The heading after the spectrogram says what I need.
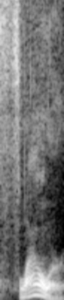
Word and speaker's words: flour: Se escribe flour, pero se pronuncia igual que flor.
